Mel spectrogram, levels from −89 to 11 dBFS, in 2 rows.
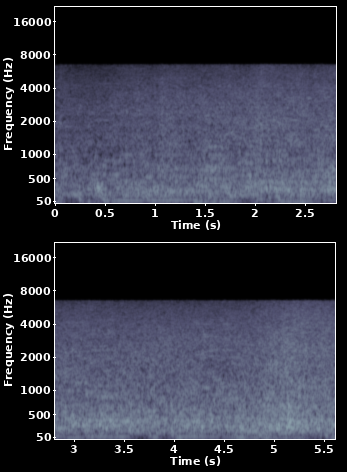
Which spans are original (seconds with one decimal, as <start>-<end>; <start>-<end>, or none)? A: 3.4-4.2; 4.7-5.6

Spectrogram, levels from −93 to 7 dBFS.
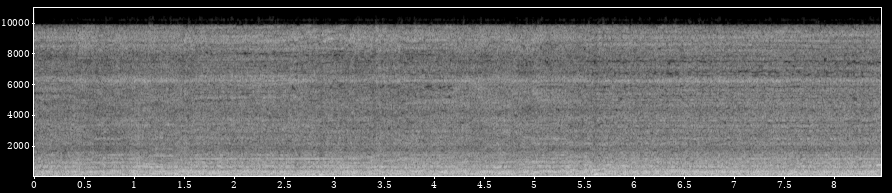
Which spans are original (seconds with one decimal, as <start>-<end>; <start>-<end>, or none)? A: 0.0-0.4; 1.6-3.1; 3.7-4.2; 5.5-8.5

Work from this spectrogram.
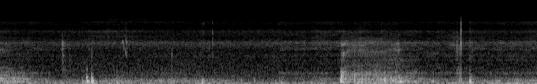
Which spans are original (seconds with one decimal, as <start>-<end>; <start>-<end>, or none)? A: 0.5-2.8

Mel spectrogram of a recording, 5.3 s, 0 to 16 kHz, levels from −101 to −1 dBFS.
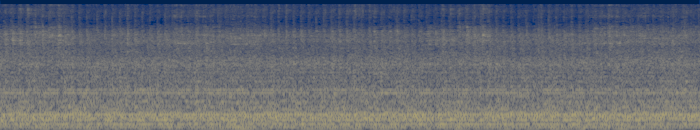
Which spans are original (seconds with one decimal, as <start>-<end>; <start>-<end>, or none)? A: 0.0-5.3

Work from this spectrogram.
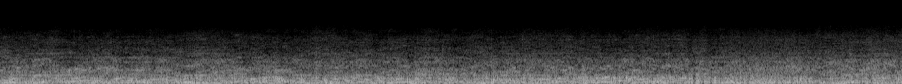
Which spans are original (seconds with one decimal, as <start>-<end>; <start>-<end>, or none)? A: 7.3-8.1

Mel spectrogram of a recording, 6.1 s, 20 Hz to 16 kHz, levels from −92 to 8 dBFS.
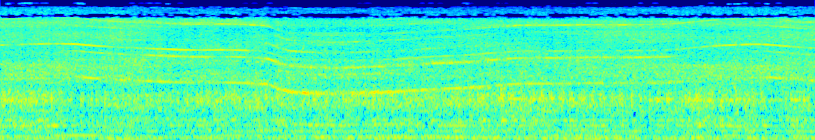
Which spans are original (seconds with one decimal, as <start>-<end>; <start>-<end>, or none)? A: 0.0-6.1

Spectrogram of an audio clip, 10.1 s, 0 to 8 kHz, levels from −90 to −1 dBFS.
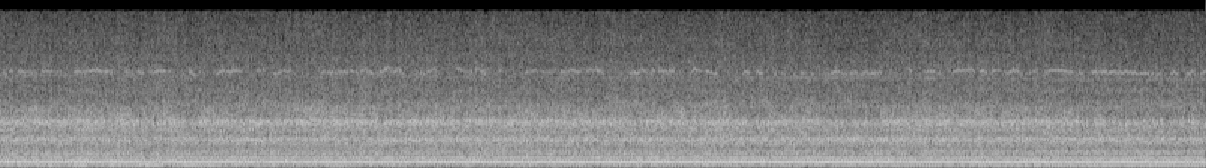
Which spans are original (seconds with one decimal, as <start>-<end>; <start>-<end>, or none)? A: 0.0-10.1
